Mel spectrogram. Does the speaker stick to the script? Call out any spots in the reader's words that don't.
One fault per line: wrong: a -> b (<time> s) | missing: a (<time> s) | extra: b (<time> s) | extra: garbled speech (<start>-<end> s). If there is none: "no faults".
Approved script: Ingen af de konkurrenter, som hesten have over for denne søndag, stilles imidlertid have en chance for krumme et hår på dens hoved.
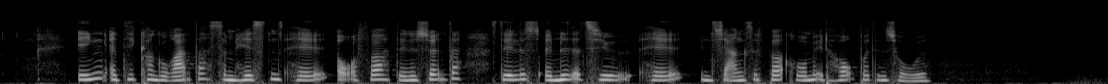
no faults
